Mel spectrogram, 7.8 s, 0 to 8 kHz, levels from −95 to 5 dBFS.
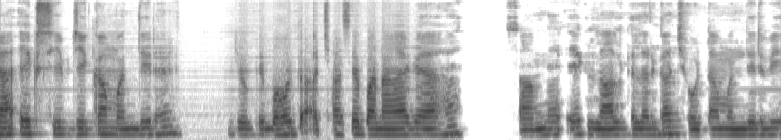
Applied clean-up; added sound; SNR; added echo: neural separator model SepFormer DNS4.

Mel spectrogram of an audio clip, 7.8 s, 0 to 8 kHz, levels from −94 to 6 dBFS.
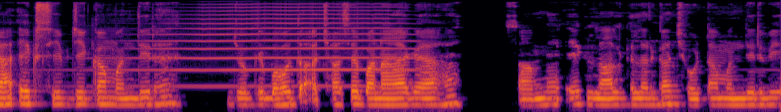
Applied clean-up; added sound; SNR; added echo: none; Trumpet; 12 dB; none.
